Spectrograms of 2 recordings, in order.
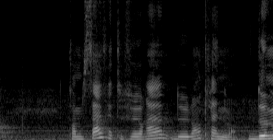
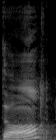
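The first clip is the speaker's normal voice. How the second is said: "tor" set apart as one firm, louder syllable; 2 semitones lower, 7 dB louder than usual. Shown as a demonstration. Teacher counting the syllables of tortue, syllable by syllable. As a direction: sound out "tor" alone as the first syllable. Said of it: "Il y a deux syllabes".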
